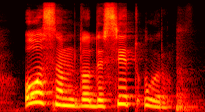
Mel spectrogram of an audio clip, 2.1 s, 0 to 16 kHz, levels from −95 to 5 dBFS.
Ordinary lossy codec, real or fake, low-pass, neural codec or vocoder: none; fake; 14.4 kHz; autoencoder, 48 kHz, 128 numbers a frame, DAC-VAE, trained on Japanese speech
